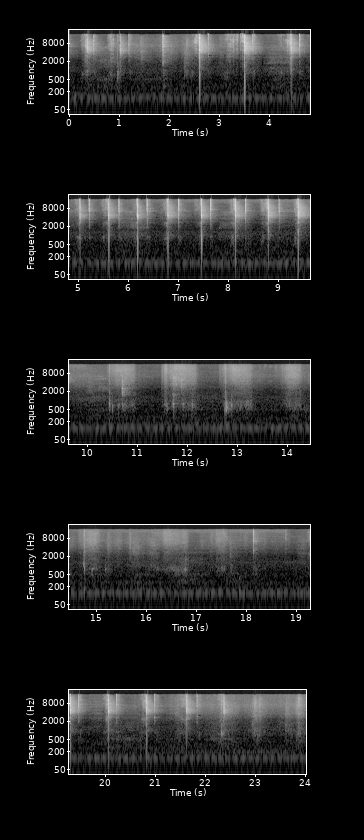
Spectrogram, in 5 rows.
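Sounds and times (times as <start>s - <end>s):
scissors snipping hair: 0.2s - 9.6s, 19.2s - 22.5s
brushing rustles: 9.8s - 18.1s.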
